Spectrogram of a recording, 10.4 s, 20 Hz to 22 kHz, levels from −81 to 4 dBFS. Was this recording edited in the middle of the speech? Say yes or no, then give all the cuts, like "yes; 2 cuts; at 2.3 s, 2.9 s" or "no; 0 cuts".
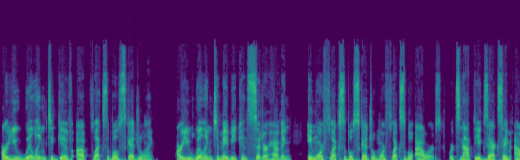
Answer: no; 0 cuts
